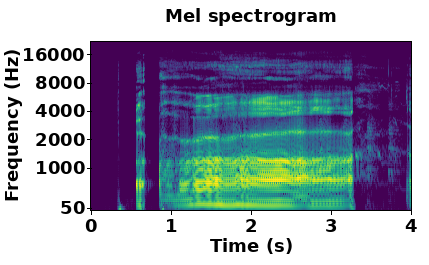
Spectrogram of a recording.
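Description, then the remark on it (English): A long, loud burp rumbles out, sustained for over two seconds with a wavering, throaty tone, preceded by a couple of short breathy gulps, as the person tries to expel all the air without tasting it. “Fuck, I have to burp again, and I don't want to.”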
